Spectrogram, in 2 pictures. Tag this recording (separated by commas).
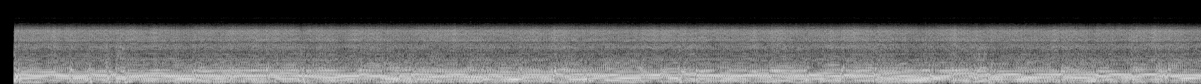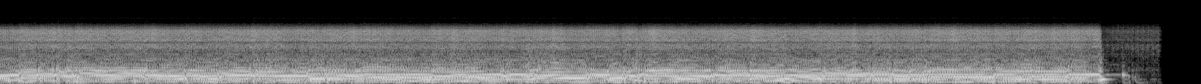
Musical instrument, Plucked string instrument, Guitar, Music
